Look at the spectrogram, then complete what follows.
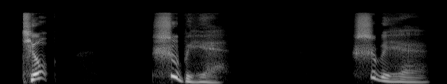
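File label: "ting2", Chinese; HSK4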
